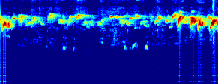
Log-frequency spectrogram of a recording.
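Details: Red-whiskered bulbul, a Vietnamese training bird singing the Hoài Sơn forest double-note style, giving a soft continuous twitter that builds into louder, sharper warbled notes near the end.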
